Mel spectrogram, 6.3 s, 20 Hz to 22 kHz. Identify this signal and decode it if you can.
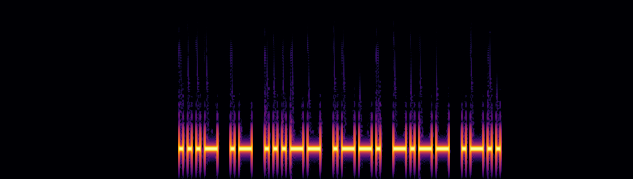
Morse code, heard as a keyed tone, about 28 wpm, 700 Hz. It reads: VA3PYL
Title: DXCC-100 Call Signs - 6 Characters - Repeated 3x - 28wpm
